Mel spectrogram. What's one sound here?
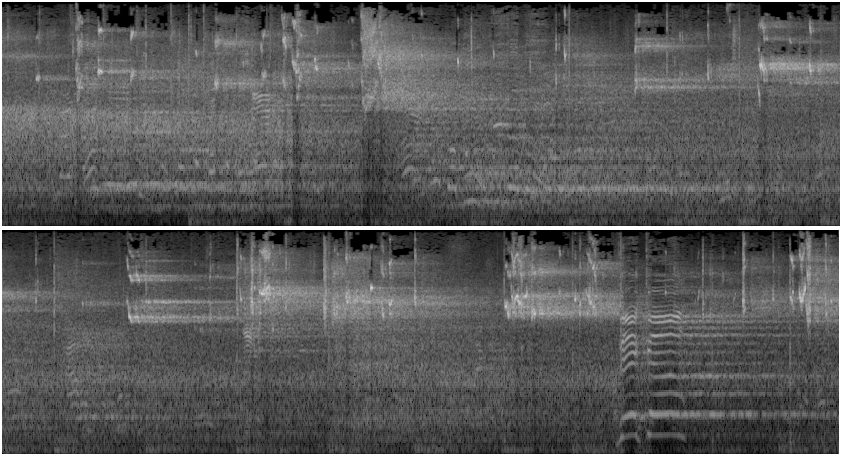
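A basketball bounces on the court floor.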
